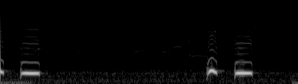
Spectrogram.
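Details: Common cuckoo, a migrant seen in Bangladesh in winter, December to February, giving mellow hooting notes: a lone note, then a clear falling two-note 'cuck-oo' about two seconds later, over a quiet background.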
